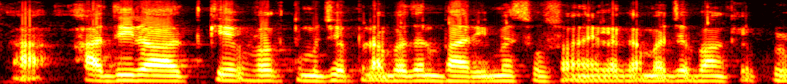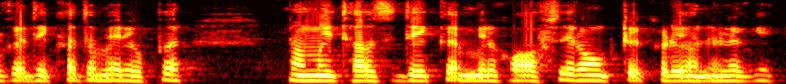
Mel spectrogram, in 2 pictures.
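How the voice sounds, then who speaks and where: A woman narrating a first-person dramatic story in a slow, steady reading. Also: fairly low pitch, vocal fry, slightly rough. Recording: dull lo-fi recording.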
